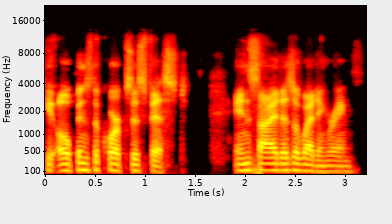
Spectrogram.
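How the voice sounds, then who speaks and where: A man's voice: lowish voice, level tone, normal speed, sharp tone, dry recording. A man reading stage directions as scripted narration for a screenplay.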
